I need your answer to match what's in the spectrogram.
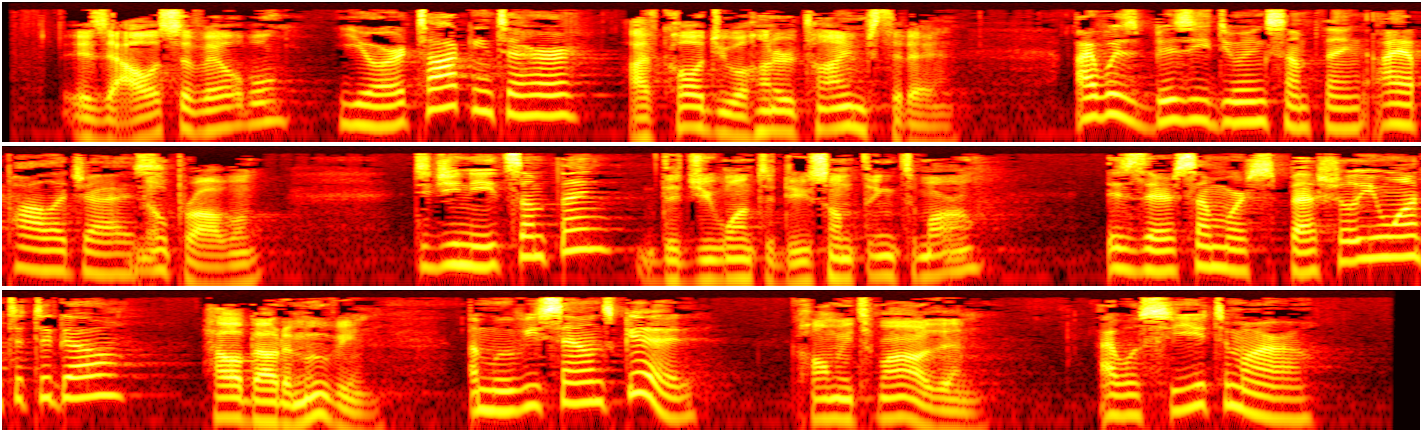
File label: english conversation calling a friend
